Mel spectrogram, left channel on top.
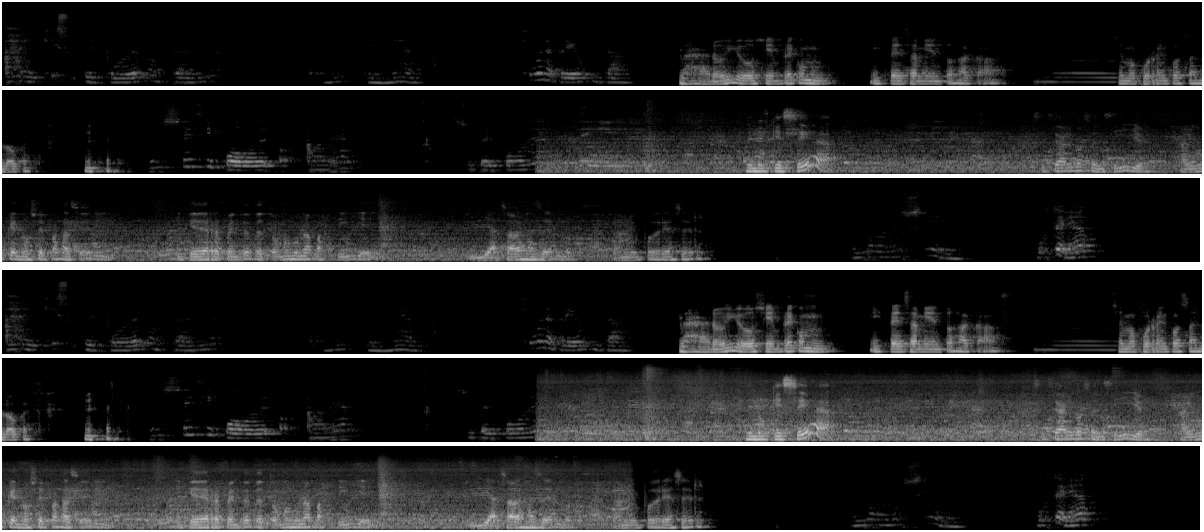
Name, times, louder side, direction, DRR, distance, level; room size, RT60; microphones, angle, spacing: voice 1, 0.0-2.2 3.2-4.2 5.3-6.3 10.3-11.2 13.5-15.6 16.2-18.6 19.4-20.1 21.0-22.4 32.5-33.6 34.3-34.8, left 2 dB, 35° left, 5.7 m, -46 dB
voice 2, 6.8-8.3 8.7-10.0 11.2-12.3 12.8-13.1 19.4-20.3 22.3-25.1 25.7-27.9 28.6-29.8 30.1-31.1, right 3 dB, 50° right, 0.7 m, -28 dB
sound 1, 17.3-30.3, right 6 dB, 85° right, 0.5 m, -34 dB
18.5 x 10.0 x 3.8 m
head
